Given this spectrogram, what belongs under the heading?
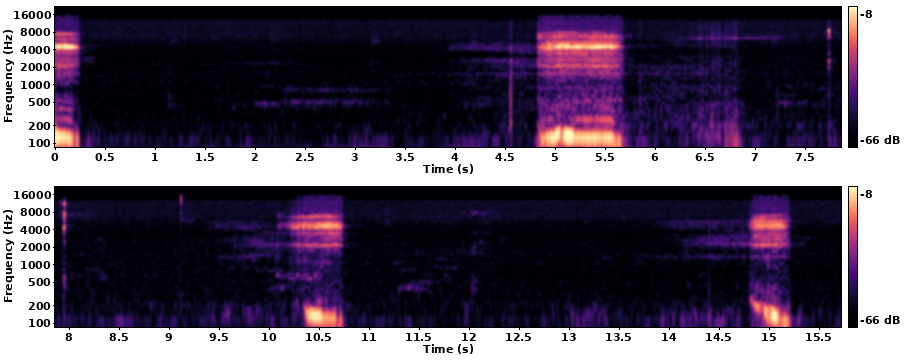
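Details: Three short, low snorting snores spread through a quiet room, about eleven a minute and irregularly spaced; snoring.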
